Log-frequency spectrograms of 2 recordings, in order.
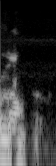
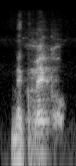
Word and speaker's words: Mickel: Is it Mickel? Mickel or Michael? Mickel. Yeah.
